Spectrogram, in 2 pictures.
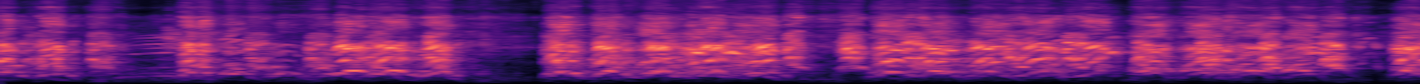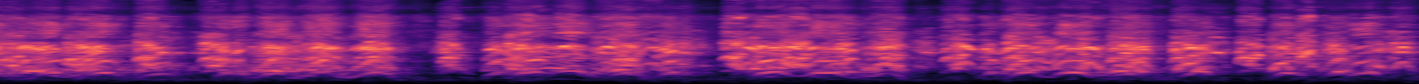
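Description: Dogs yipping and barking excitedly in a dense run of high calls, coming in bursts about a second long with short breaks.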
